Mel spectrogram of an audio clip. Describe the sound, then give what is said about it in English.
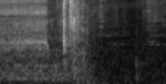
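A windbreaker jacket being zipped up in chilly mountain wind, with a backpack, before a hike: a short, bright rasp of a zipper over a steady background hiss, followed by a faint soft click. No one speaks. “Let me just grab my backpack, zip up my windbreaker.”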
